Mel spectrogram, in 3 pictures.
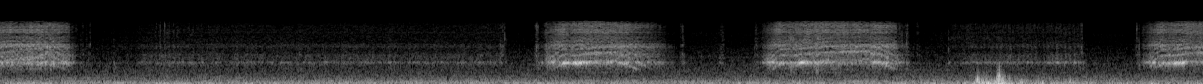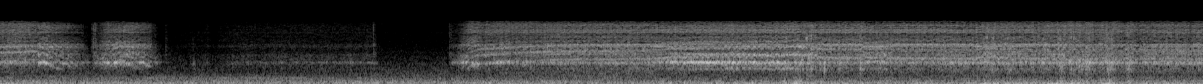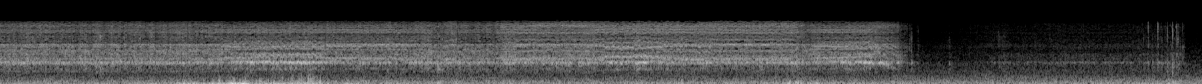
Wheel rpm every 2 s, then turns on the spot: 40, 20, 30, 40, 70, 30, 60, 10, 90, 160, 160, 160, 160, 160, 160, 160, 90, 20.
0-4 8-10 14-16 32-36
